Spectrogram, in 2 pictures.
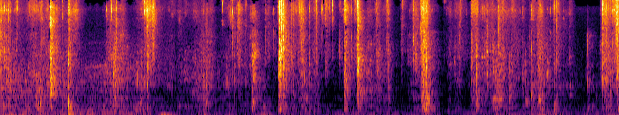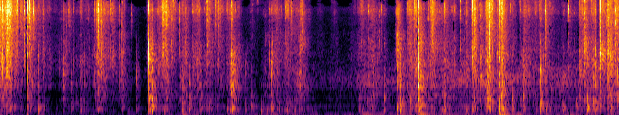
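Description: Hands unpacking a cardboard shipping box: packing wrap crinkling and rustling on and off, with some tearing.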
